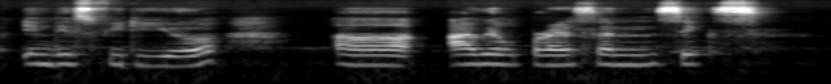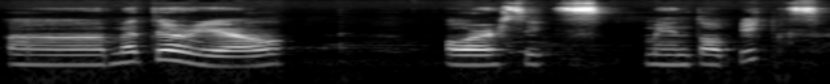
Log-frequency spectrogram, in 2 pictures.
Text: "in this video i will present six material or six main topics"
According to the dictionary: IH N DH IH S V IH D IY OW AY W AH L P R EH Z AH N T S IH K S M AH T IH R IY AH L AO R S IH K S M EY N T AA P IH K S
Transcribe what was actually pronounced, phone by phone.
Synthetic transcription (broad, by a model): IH N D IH S F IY D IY OW AY W AH L P R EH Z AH N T S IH K S M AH T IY R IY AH L AO R S IH K S M EY N T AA P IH K S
